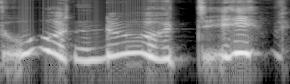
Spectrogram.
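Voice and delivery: shrill, very high-pitched and loud. Picturing the same scene, imitating Ruth.

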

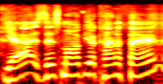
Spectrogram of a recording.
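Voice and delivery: put-on American accent. Teasing another speaker about his motives: put-on american accent. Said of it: "if we were American".

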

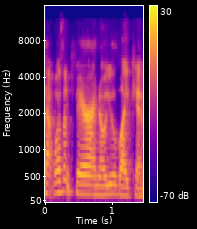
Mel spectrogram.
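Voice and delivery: ordinary talk

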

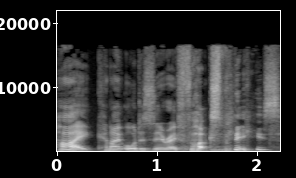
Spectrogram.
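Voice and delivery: loud reading aloud through laughter. Host reads an Instagram caption aloud, laughing while reading. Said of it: "I'm laughing at this reportage".

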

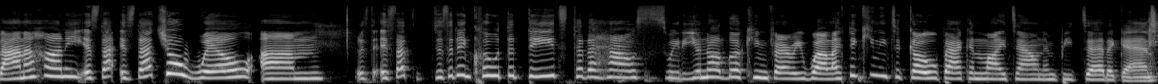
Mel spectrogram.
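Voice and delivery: syrupy condescending voice. Game master voices a character speaking to vanna, in a syrupy condescending voice.

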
